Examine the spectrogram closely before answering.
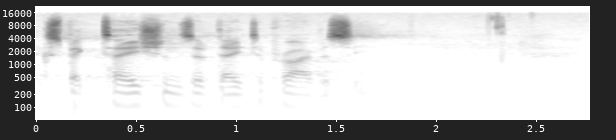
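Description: A young man speaks into a microphone, heard through a loudspeaker in an echoing hall.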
